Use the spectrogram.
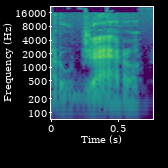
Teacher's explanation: Ruggero, con la E aperta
